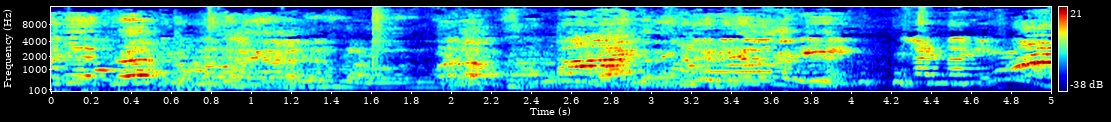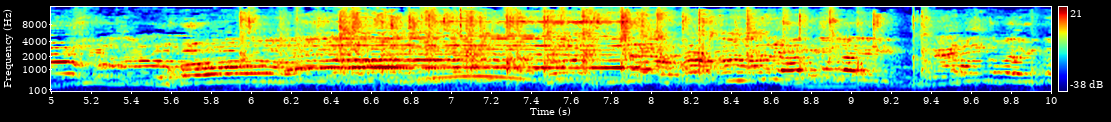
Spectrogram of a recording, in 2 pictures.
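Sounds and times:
women cheering: 4.8 - 9.2
group clapping rapidly: 5.8 - 10.0.

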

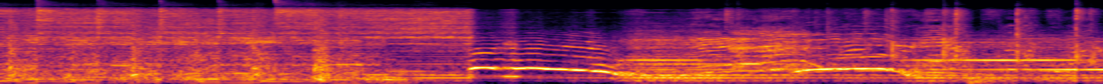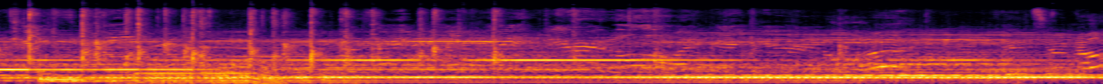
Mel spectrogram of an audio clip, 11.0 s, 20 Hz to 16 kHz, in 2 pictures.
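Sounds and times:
electric guitars: 3.2 - 11.0.

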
